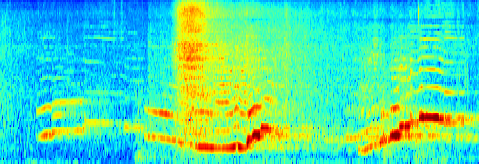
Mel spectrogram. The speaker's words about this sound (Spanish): Es el último momento del ritual de las ballenas.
